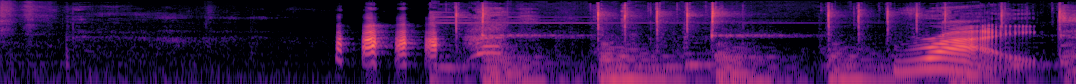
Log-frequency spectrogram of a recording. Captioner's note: chuckles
